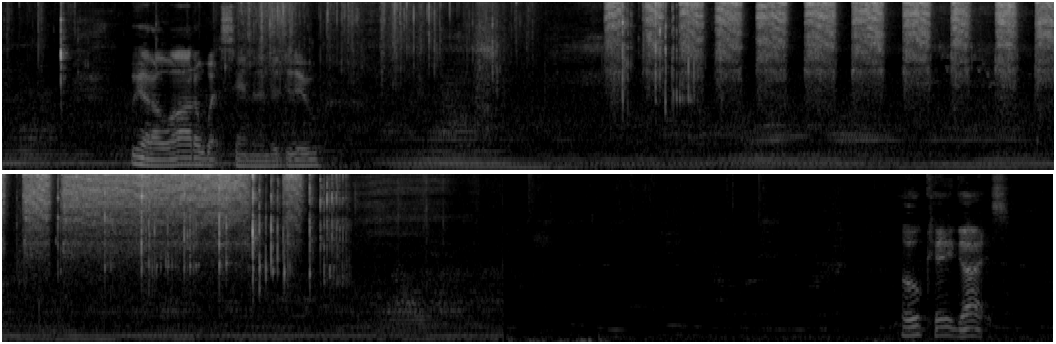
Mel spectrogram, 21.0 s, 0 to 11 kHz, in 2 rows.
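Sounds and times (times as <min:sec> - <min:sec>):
spray paint hissing: 0:06.0 - 0:14.0.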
